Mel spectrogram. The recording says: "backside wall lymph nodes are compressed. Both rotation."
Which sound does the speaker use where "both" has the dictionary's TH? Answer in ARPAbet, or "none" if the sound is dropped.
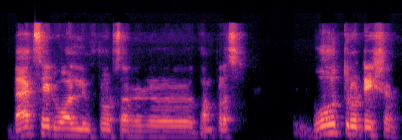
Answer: T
